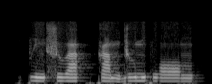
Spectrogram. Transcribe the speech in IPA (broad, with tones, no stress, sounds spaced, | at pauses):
p i˨˩ n s ɯ˧ a̯ | k a˨˩ m d ɯː˧ m k w ɔː˧ ŋ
